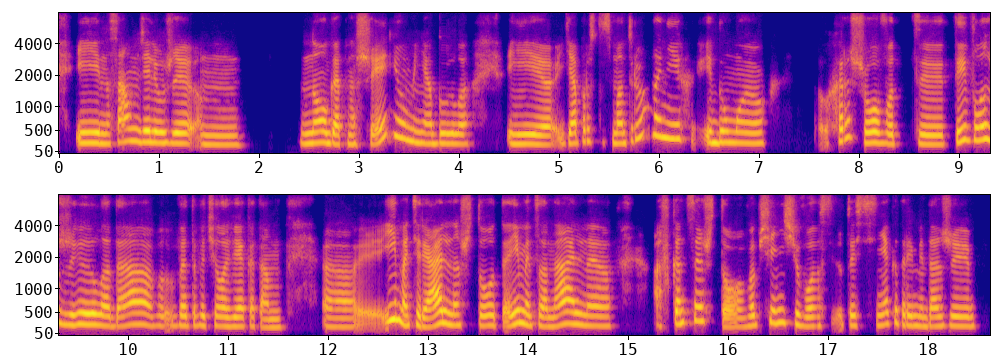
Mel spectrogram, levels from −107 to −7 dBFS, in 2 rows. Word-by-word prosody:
И 225 0 +4
на 210 -1 -1
самом 255 +4 -1
деле 245 -1 +5
уже, 225 -1 +3
м, 190 -3 -2 0.6
много 225 +1 +2
отношений 200 - -3
у 320 - +2
меня 230 -5 -1
было. 210 -1 0 0.4
И 205 -2 +2
я 220 0 +3
просто 250 0 -9
смотрю 225 - -2
на 380 - +3
них 315 -3 0
и - - -4
думаю: 230 -1 +1 0.5
"Хорошо, 260 - +1
вот 205 -2 -2 0.2
ты 195 +7 0
вложила, 235 -6 +4
да, 225 +4 +2
в 205 0 -9
в - - -11
этого 210 0 -2
человека 195 -1 -1
там, 175 -1 -5 0.4
э, 195 - -4
и 340 -1 +6
материально 225 - +4
что-то, 215 -1 -3
и 245 - +4
эмоциональное, 215 -2 +1 0.4
а - - -7
в - - -13
конце 265 +5 +1
что? 290 -10 -4
Вообще 215 +7 -2
ничего". 230 -8 -1
С 200 - -16 0.2
то 215 - -4
есть 215 0 -5
с - - -20
некоторыми 225 -4 -2
даже, 200 0 -2
220 Hz, 150 wpm, -20 LUFS, 205-245 Hz, 0.6 s, и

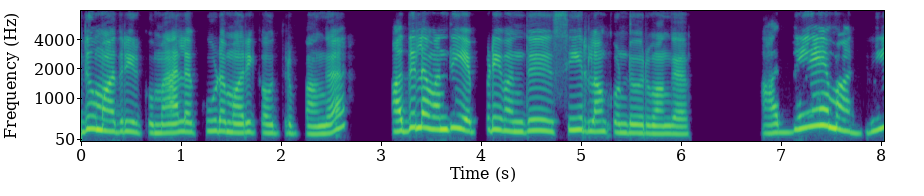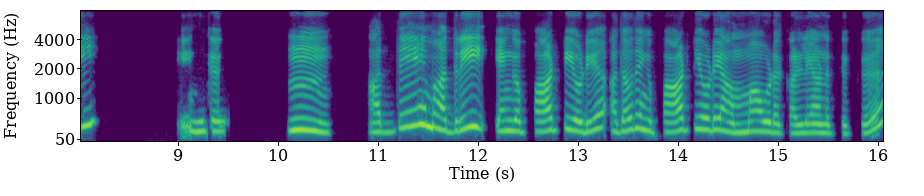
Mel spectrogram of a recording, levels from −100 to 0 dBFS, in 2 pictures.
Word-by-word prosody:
இது 285 - +1
மாதிரி 230 -1 0
இருக்கும். 200 -1 -5
மேல 205 +3 +2 0.2
கூட 240 0 -2
மாரி 205 +1 +1
கவித்திருப்பாங்க. 185 -2 -3 0.7
அதில 320 +7 +3 0.2
வந்து, 280 +3 +4 0.2
எப்படி 270 +5 -2
வந்து 225 +2 -1 0.3
சீர்லாம் 235 -4 0
கொண்டு 200 -1 -2
வருவாங்க, 180 -1 0 1.0
அதே 270 +11 0 0.3
மாதிரி. 235 - -1 1.1
எங்க 225 +1 -2 0.9
ம். 255 -4 +4 0.5
அதே 225 +12 -2 0.2
மாதிரி, 260 +1 +2 0.3
எங்க 245 0 0 0.2
பாட்டியுடைய 250 0 0 0.2
அதாவது 245 +6 -2
எங்க 250 -4 -2
பாட்டியுடைய 265 +4 0
அம்மாவோட 225 +1 -1
கல்யாணத்துக்கு 195 -1 -4
230 Hz, 100 wpm, -23 LUFS, 205-260 Hz, 1.1 s, வந்து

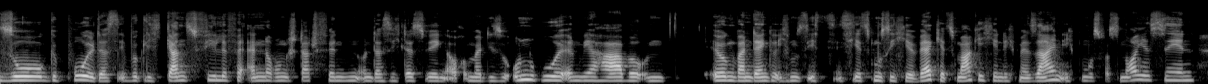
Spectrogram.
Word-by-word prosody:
so 185 +1 +6
gepolt, 190 0 +2
dass 155 -1 -2
wirklich 170 0 -7
ganz 180 +1 +3
viele 195 -2 -2
Veränderungen 175 -1 -3
stattfinden 175 0 -5
und 165 0 -5
dass 160 0 -4
ich 165 - -12
deswegen 170 -1 -2
auch - - -4
immer 170 -1 -2
diese 165 0 -6
Unruhe 195 -2 +2
in 180 0 -1
mir 180 -1 -2
habe 175 0 +6
und 165 0 -5 0.4
irgendwann 180 - +3
denke, 170 +1 +3
ich 155 - -8
muss 175 -2 -4
jetzt 330 -2 -6 0.2
jetzt 170 0 -4
muss 180 -1 -1
ich 170 - -4
hier 155 -3 -3
weg, 205 +2 +5
jetzt 165 - -3
mag 170 +5 +3
ich 195 - -6
hier 175 - -5
nicht 165 -1 -9
mehr 150 -1 -3
sein, 170 +6 +4
ich 155 - -9
muss 170 0 -4
was - - -7
Neues 200 +4 -1
sehen. 190 -1 -2
175 Hz, 210 wpm, -22 LUFS, 165-185 Hz, 0.4 s, so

